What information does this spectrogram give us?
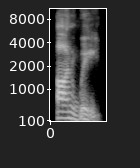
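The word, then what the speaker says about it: ennui: most next time I keeping it very short pronunciation onwe onwe also Henry etymology mid 18th century French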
